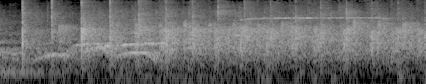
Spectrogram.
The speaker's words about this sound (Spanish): Ahora queremos invitar a alguien especial, a una de nuestras bandas amigas. Alguien que representa el poder del barrio. Vamos a recibir con un fuerte aplauso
